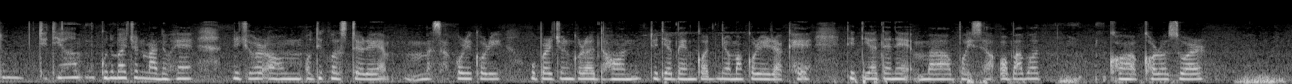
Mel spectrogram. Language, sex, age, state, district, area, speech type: Assamese, female, 30-45, Assam, Goalpara, urban, spontaneous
